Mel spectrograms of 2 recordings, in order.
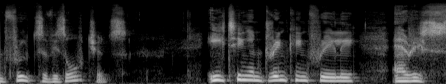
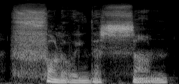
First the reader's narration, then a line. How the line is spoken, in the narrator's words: grumbled, squinting at the disappearing image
